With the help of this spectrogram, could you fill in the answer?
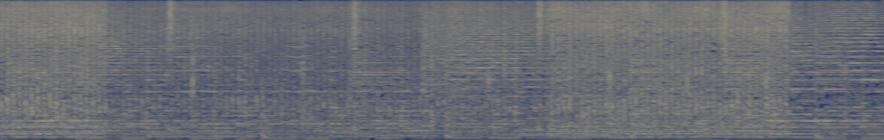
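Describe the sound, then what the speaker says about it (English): Helicopter in the Grand Theft Auto: Vice City game, a loud, continuous rotor drone with a steady chopping roar that fills the whole stretch, no voices over it. "that's them and the chopper"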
